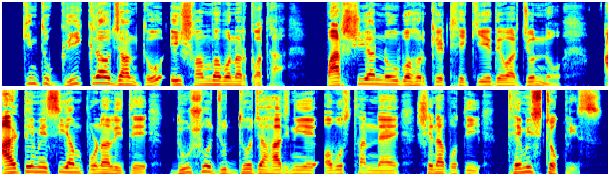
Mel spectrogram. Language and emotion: Bengali, neutral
